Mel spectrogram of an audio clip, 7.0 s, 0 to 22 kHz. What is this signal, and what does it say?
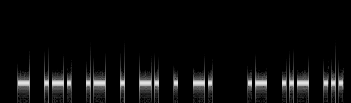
Morse code, heard as a keyed tone, about 16 wpm, 680 Hz. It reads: TRAENEN AUS
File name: Morsekurs / Witze / Witz 06. September 2022 70 F80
